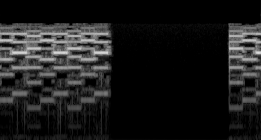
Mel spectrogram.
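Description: A mobile phone rings with a bright electronic trill, one burst of about a second, a pause, then the ringing starts again. Loud, with no voices.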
